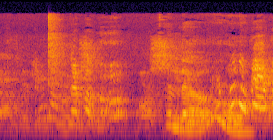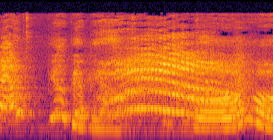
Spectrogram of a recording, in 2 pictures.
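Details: A pet double yellow-headed amazon parrot in a small indoor room makes mimicry noises: a string of speech-like, giggling sounds with swooping up-and-down tones, about three a second.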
